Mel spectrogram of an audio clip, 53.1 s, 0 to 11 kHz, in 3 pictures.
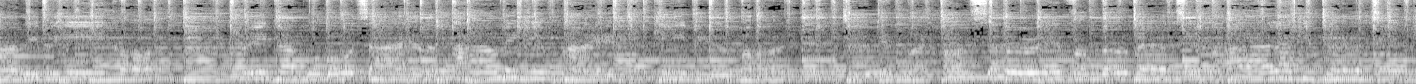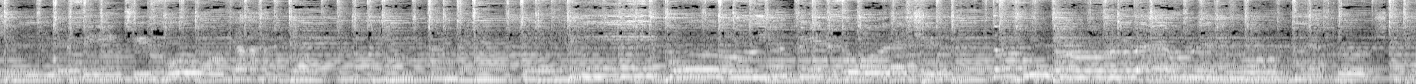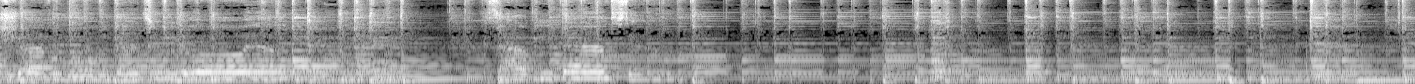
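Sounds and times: acoustic guitar chords: 0.0 - 53.0.

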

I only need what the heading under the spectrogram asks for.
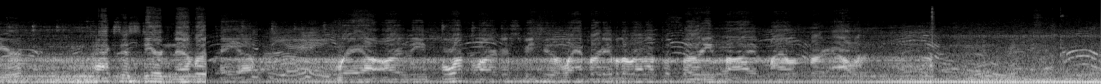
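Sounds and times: scattered voices: 0.0 - 11.0
train engine humming: 0.0 - 11.0.

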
